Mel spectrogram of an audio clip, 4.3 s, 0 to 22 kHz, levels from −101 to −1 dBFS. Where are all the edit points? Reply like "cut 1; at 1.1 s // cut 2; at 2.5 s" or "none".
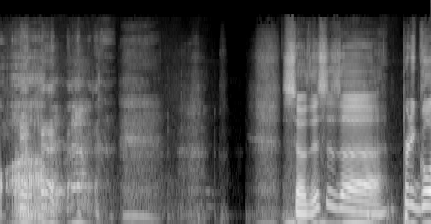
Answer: cut 1; at 2.3 s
